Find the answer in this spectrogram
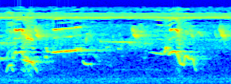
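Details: Wild Black-naped Oriole from the forest, recorded as a lure call: slurred whistles fall in pitch, with a brief bright phrase near the start and another after two seconds. Higher chirps from other birds overlap throughout.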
